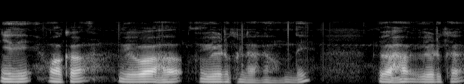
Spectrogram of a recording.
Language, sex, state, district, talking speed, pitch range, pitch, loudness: Telugu, male, Andhra Pradesh, Manyam, 90 wpm, 115-130 Hz, 120 Hz, -19 LUFS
